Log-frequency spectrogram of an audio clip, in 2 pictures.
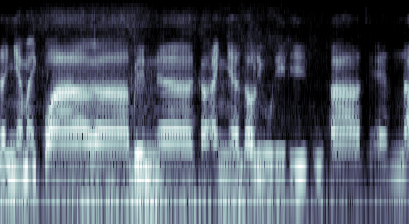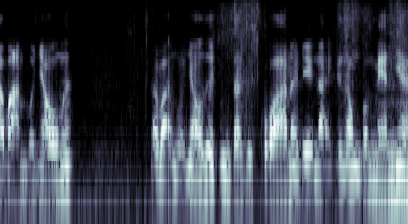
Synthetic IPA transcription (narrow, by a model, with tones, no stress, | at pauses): ŋ̟ʔɛ˧mha̰ː˧˥jkwaː˧ɓe˧nː˧kaː˦˥k̚ʔa˧jŋ̟ː˨˩zaː˧wli˧wɗi˧t̪ʰi˨˩t͡ɕʊ˨˦ŋ͡mt̪aː˧sɛ̰˧˥naː˨˩ɓa̰ː˧˨nku˧˩əɲa˧wma˨˩ | naː˨˩ɓa̰ː˧˨nku˧˩əɲa˧wt̪ʰi˨˩t͡ɕʊ˨˦ŋ͡mt̪aː˧kɨ̰˧˦˥kwaː˧naː˨˩jɗe˧˩la̰ː˧˨jkə˧˩za˨˩wŋ͡mkɔ˧nmɛ˧nɲaː˧˦˩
